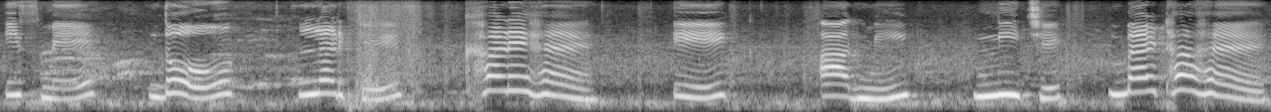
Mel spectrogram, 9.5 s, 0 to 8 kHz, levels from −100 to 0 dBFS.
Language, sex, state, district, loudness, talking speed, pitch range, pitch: Hindi, female, Bihar, West Champaran, -14 LUFS, 65 wpm, 265-355 Hz, 320 Hz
